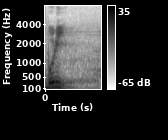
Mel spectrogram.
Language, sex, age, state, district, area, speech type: Sindhi, male, 60+, Gujarat, Junagadh, rural, read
